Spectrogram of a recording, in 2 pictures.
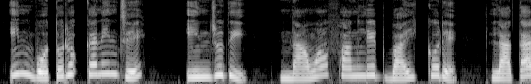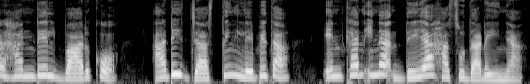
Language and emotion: Santali, fearful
